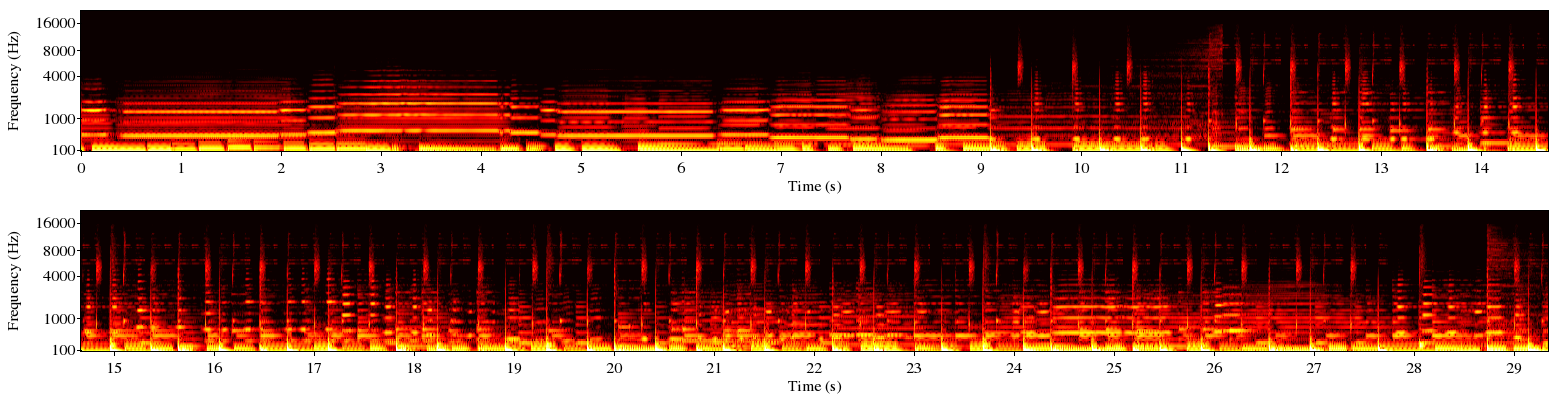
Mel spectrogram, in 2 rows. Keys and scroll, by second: 10.2 ctrl+t, 16.0 ctrl+t, 26.1 ctrl+t.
